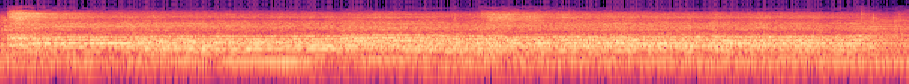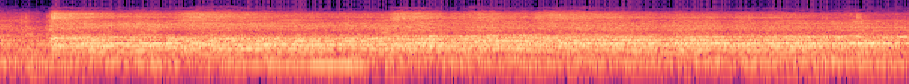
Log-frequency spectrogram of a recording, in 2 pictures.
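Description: A group of women singing together in harmony, holding long notes, in two phrases; the second phrase comes in sharply about six seconds in.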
